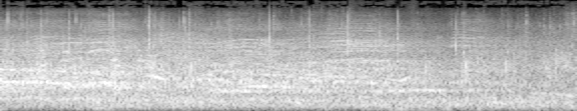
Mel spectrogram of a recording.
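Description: Arena crowd noise: a steady murmur of many voices with scattered shouts from cageside, easing slightly toward the end.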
